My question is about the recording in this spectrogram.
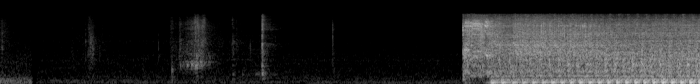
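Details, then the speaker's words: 2002 Suzuki Vinson 500 ATV single-cylinder after repair, new fuel shutoff valve replacing bad diaphragm and carburetor plugged idle circuit cleaned: starts and settles into steady, even idle with regular low pulse; runs much better, healthy. "that runs much better now that's uh how the problem was bad diaphragm and the fuel shut off valve and the carburetor did have the idle circuit plugged up"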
